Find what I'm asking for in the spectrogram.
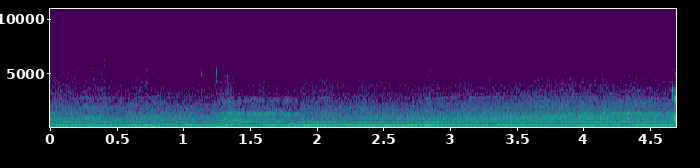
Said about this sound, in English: I've always found the weakest sound of Gran Turismo is the engine sound.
